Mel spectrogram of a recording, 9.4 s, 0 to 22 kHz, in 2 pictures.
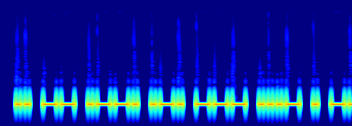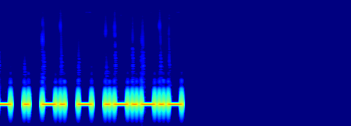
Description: Morse code, heard as a keyed tone, about 20 wpm, 700 Hz. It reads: IMPROVEMENT.
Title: Sentences with 8-Word Phrases - 20wpm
